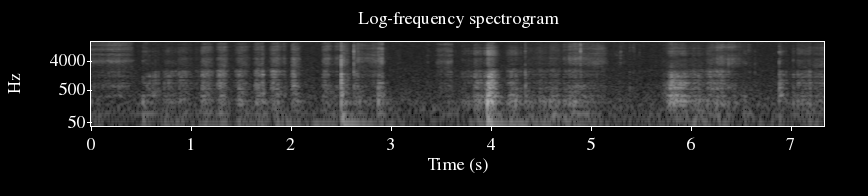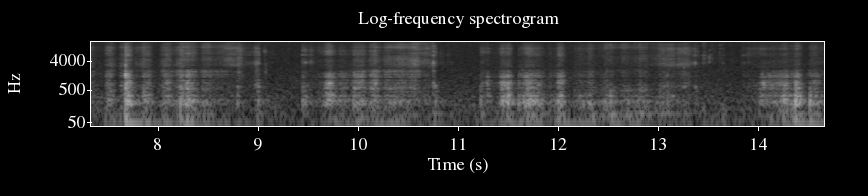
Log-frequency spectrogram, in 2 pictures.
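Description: A metal pick scrapes and chips at the right end of a rectangular, solid plaster fossil dig block with a dinosaur relief, held in the hand, as powder falls away. Steady dry rasping and scratching is broken by occasional sharper clicks as bits chip off, with most of the sound low to mid in pitch.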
